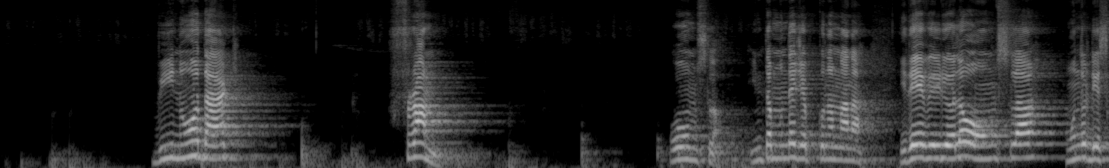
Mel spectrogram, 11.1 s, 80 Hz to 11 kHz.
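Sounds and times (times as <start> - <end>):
marker scratching on whiteboard: 0.0 - 8.4
man speaking: 1.6 - 2.5, 4.0 - 4.7, 6.7 - 11.0.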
